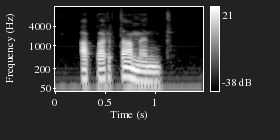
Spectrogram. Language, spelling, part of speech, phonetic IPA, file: Polish, apartament, noun, [ˌaparˈtãmɛ̃nt], Pl-apartament.ogg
